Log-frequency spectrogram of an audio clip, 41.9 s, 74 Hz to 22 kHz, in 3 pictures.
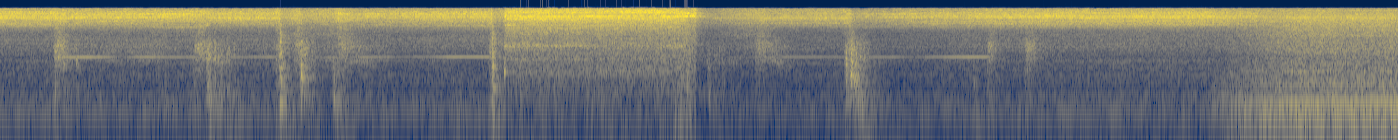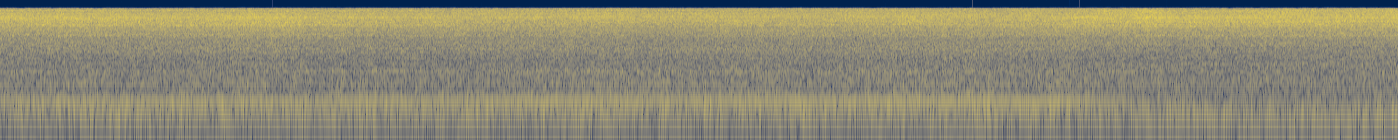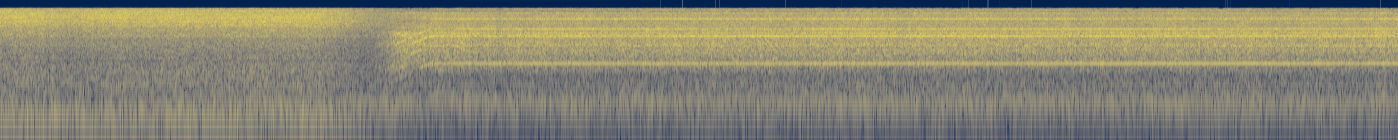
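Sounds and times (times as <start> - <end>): high whine: 0.0 - 41.9
router machine running: 7.9 - 41.9.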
